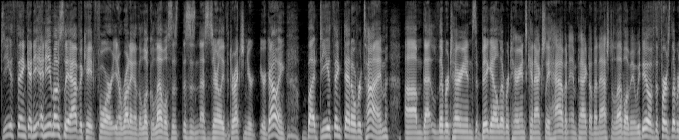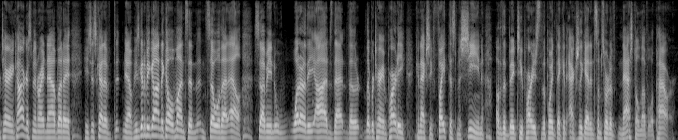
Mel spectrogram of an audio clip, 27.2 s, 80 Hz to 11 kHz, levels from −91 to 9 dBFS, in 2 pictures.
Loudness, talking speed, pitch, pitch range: -17 LUFS, 265 wpm, 140 Hz, 130-155 Hz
